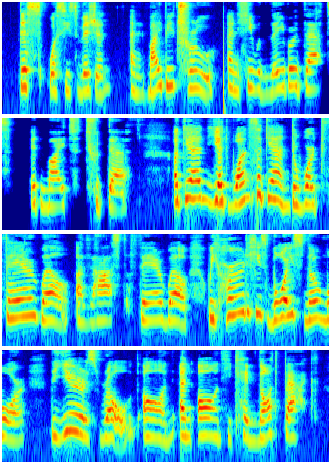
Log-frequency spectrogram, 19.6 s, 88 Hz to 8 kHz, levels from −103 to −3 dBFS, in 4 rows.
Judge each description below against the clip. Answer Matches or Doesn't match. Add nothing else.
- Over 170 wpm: Doesn't match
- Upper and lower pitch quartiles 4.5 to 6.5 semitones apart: Doesn't match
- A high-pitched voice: Matches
